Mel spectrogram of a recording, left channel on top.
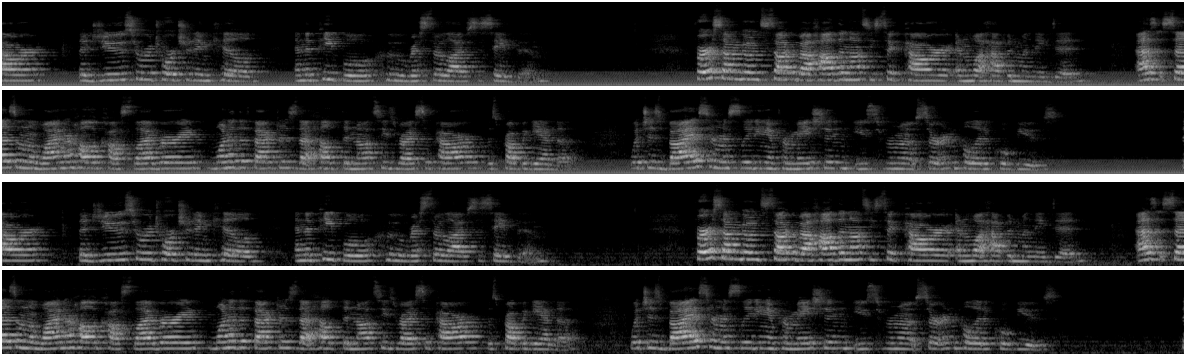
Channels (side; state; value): left; noise; hum, 14 dB below the sound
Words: the Jews who were tortured and killed, and the people who risked their lives to save them. First, I'm going to talk about how the Nazis took power and what happened when they did. As it says on the Weiner Holocaust Library, one of the factors that helped the Nazis rise to power was propaganda, which is biased or misleading information used to promote certain political views.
